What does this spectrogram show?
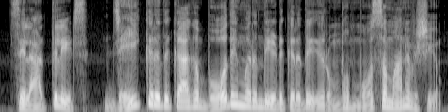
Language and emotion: Tamil, disgusted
